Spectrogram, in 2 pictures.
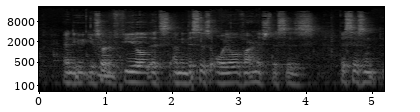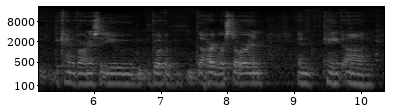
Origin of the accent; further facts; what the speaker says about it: Utah, United States; I started the violin, I guess, when I was in the sixth grade. I grew up in Utah.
